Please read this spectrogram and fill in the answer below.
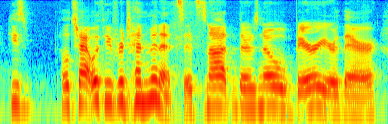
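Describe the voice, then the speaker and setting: A woman's voice: mid-range voice, animated, moderate pace, fairly bright tone. A woman talking casually as a guest in an interview.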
